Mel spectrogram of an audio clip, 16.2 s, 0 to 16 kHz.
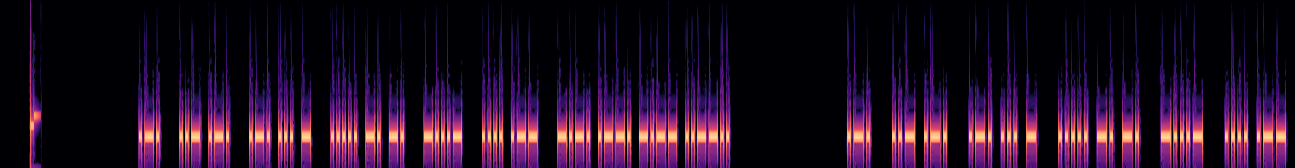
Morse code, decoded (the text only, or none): R UR RST 5NN <BT> HW CPY? R UR RST 5NN <BT> HW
